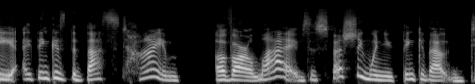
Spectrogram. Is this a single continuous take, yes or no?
yes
